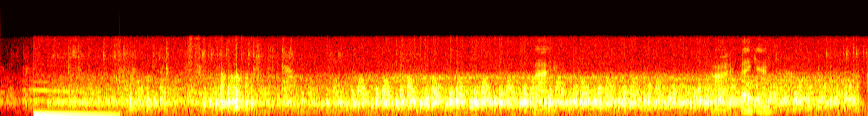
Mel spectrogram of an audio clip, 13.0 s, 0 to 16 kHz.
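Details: Normal fetal heartbeat on Doppler at 13 and 18 weeks of pregnancy: rapid, rhythmic whooshing pulses about 160 beats a minute.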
